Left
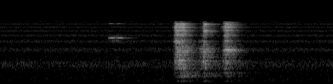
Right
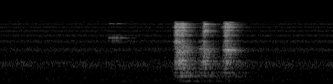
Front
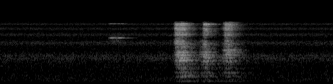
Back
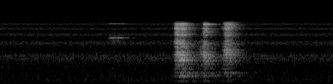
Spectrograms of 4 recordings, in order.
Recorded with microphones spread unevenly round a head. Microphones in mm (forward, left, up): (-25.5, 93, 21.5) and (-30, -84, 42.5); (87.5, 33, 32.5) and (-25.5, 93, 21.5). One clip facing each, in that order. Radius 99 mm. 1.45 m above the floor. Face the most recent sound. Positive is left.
turn(degrees=-175)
